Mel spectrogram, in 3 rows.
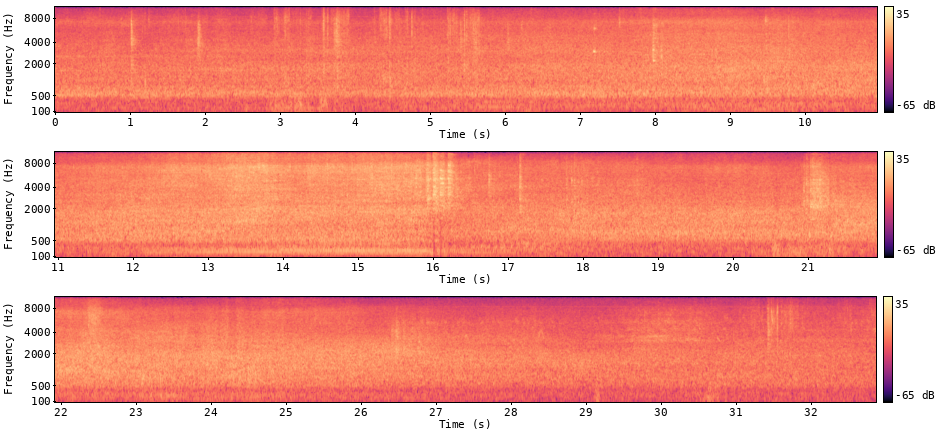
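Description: Steady city street traffic noise. From about 12 seconds in, a louder vehicle engine with a low drone rises for a few seconds, then cuts off abruptly at about 16 seconds.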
